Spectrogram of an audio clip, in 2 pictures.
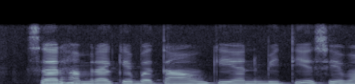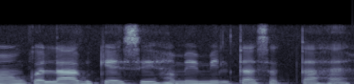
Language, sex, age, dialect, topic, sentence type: Magahi, female, 51-55, Southern, banking, question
